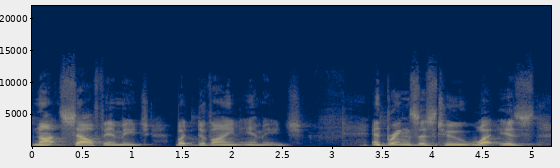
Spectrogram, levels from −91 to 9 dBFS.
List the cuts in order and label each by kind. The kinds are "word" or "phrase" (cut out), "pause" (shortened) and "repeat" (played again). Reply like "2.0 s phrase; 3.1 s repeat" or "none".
1.6 s word; 3.5 s word; 4.0 s word

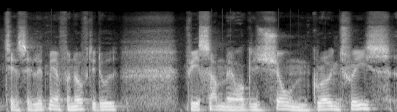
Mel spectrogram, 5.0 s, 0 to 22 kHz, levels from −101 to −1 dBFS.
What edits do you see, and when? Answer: 2.5 s phrase

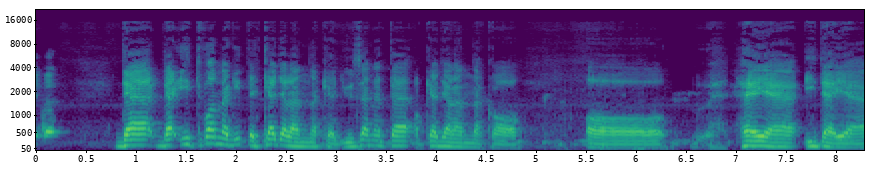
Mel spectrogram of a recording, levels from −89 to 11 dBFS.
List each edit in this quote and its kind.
6.9 s pause

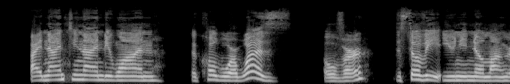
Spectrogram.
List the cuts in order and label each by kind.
none

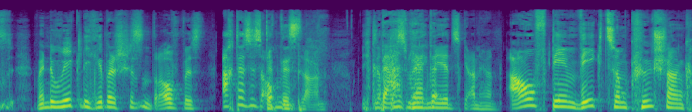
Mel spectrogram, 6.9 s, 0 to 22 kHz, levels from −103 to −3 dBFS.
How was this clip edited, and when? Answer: 1.0 s word; 2.2 s pause; 4.7 s word; 5.0 s pause

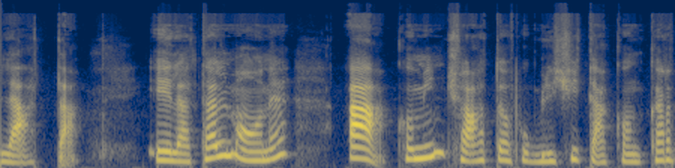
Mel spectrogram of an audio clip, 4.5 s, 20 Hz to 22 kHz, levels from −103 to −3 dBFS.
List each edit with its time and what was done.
3.4 s word

